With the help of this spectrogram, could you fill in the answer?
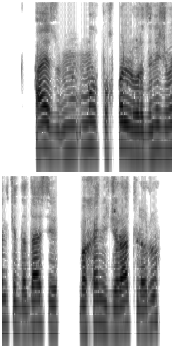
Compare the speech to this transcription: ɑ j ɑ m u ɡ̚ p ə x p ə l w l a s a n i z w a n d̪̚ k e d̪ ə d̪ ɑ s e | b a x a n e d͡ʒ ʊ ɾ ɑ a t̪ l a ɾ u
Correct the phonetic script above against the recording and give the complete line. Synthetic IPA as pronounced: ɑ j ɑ m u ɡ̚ p ə x p ə l w ɾ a z a n i ʒ w a n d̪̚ k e d̪ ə d̪ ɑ s e | b a x a n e d͡ʒ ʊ ɾ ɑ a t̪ l a ɾ u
